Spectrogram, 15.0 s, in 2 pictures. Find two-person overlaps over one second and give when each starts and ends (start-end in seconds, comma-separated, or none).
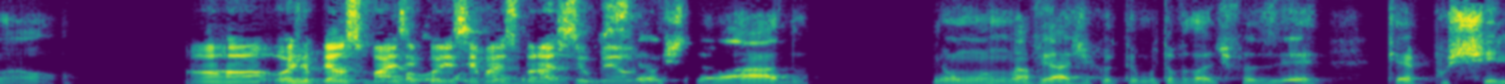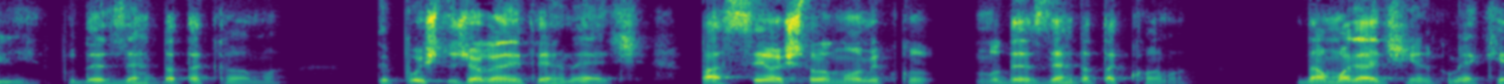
1.9-3.3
